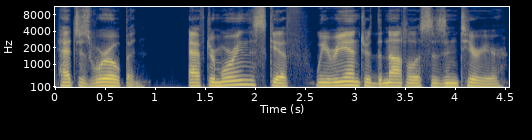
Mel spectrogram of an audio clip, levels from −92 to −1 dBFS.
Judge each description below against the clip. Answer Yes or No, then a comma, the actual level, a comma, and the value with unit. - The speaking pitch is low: Yes, low, 130 Hz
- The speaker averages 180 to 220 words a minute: No, average, 170 wpm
